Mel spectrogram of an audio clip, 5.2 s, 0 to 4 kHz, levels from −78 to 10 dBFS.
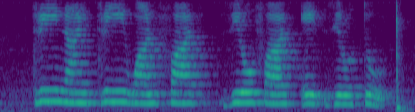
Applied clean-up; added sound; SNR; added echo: none; Alarm; 19 dB; none.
